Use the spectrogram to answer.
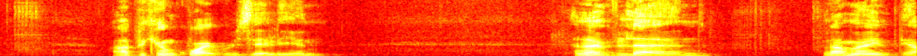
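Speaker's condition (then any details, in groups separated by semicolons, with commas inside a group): Traumatic brain injury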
